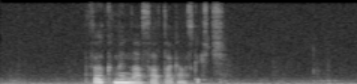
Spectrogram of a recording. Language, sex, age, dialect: Faroese, female, 36-60, Suðurstreymoy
